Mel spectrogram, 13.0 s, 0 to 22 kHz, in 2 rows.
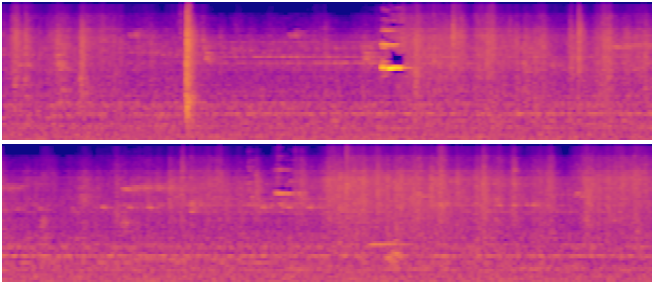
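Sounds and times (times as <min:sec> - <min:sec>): bird high-pitched call: 0:03.8 - 0:04.1.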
